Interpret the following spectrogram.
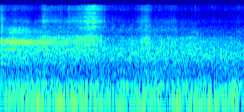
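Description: Quiet outdoor background: a faint, unsteady low rumble with no distinct events.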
